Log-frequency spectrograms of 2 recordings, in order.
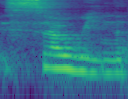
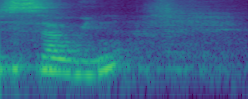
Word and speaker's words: Samhain: c'est toujours païen mais qui s'appelait sawin alors ça s'écrit sama donc vous pouvez l'entendre des fois parler ça m'a ça m'aide ça il main Simon je sais pas quoi ça s'écrit Sahin donc quand on lit on lit ça mène mais en fait ça se dit ça win et c'était une fête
